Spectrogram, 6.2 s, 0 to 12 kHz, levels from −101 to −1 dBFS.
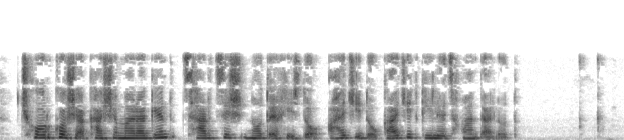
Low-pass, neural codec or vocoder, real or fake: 7.2 kHz; none; real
